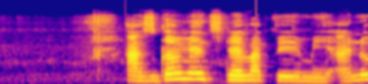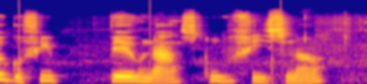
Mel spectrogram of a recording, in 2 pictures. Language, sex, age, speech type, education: Nigerian Pidgin, female, 15-29, spontaneous, tertiary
